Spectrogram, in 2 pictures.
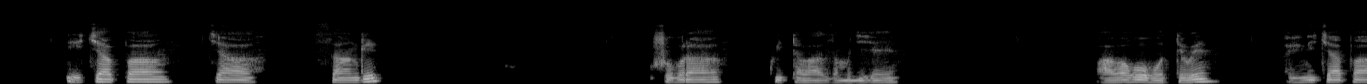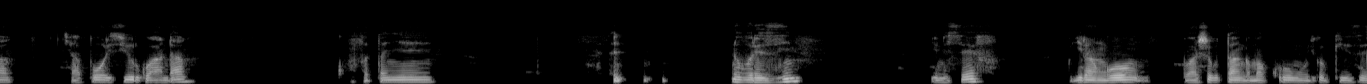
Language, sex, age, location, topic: Kinyarwanda, male, 18-24, Nyagatare, health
